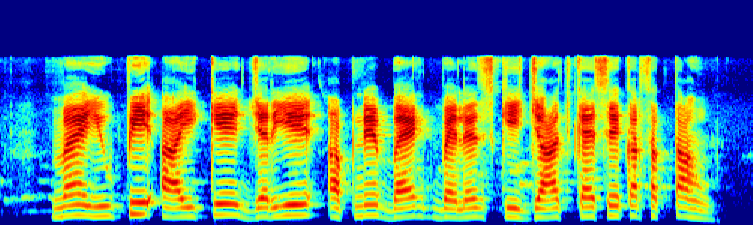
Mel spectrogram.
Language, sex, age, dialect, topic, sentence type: Hindi, male, 25-30, Awadhi Bundeli, banking, question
